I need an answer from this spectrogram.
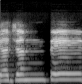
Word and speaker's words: यजन्ते: उसके बाद है यजन्ते नाम यज्ञैस्ते, यजन्ते, यजन्ते, यजन्ते, य पूरा ज पूरा ज के साथ आएगा आघात आधे न का, यजन्ते, ठीक, सिंपल है।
